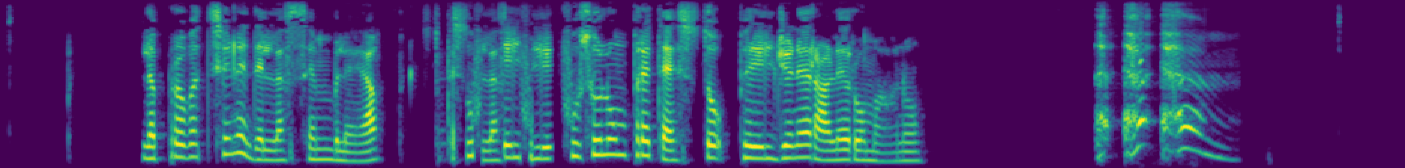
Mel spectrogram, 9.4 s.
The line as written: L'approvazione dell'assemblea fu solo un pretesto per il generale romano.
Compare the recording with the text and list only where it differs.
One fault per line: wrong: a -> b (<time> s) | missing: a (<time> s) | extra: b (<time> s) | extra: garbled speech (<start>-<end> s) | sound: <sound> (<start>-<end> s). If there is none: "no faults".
extra: garbled speech (2.8-3.7 s)
sound: throat clearing (7.3-8.3 s)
